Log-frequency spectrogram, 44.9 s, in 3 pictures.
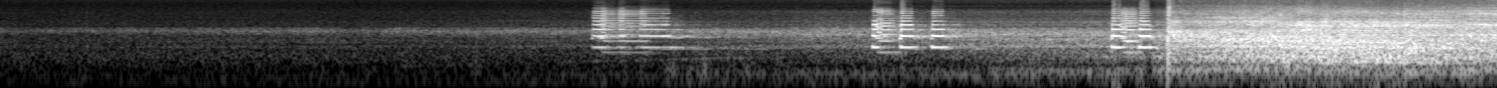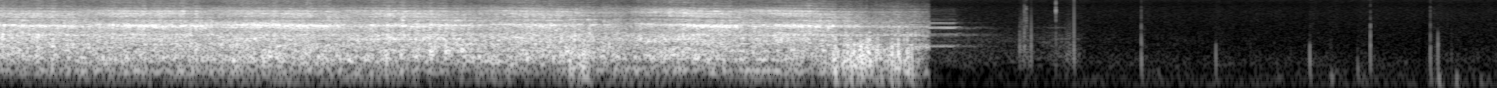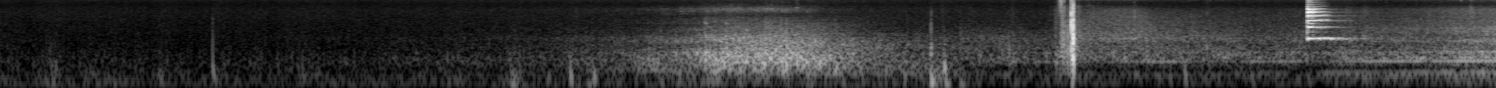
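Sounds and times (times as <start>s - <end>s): passenger train passing: 0.0s - 25.8s, 35.5s - 44.9s
locomotive two-tone horn blasts: 5.9s - 7.1s, 8.7s - 9.7s, 11.1s - 11.7s, 24.0s - 25.7s, 43.0s - 43.7s.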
